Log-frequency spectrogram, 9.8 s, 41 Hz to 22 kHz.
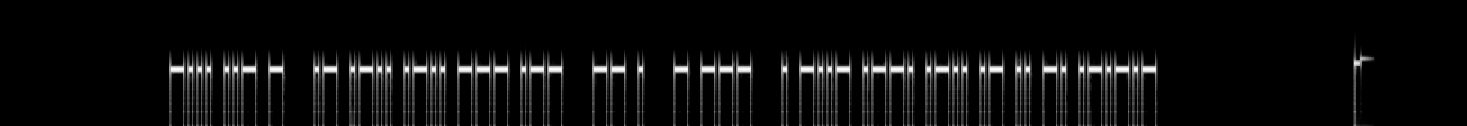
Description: Morse code, heard as a keyed tone, about 40 wpm, 700 Hz. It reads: BUT ALLOW ME TO EXPLAIN.
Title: Sentences from Top 1100 Words 40wpm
